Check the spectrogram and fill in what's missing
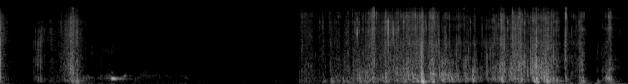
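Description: A large sheet of clear plastic bubble wrap with air-filled bubbles is held in both hands close to the mic while fingertips squeeze and pop the bubbles and crinkle the sheet. Dry crinkling and sharp popping snaps come in short bursts, then fall to near silence for about a second. A longer, denser stretch of crunchy crumpling follows with scattered pops.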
